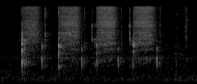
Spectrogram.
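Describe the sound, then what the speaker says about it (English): Charlotte Tilbury Airbrush Flawless Setting Spray mists out in several quick, close hissing bursts, with a few short puffs followed by longer sprays and no talking. "I'm gonna just set it quickly with the Airbrush Flawless Setting Spray from Charlotte Tilbury."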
